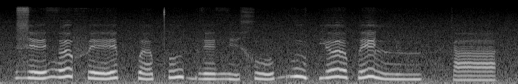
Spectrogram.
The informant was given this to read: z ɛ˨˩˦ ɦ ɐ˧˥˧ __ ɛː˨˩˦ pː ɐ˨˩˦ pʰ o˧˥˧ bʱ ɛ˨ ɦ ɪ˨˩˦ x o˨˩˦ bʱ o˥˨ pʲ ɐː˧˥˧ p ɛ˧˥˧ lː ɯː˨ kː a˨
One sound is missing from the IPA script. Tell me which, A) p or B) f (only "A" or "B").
B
